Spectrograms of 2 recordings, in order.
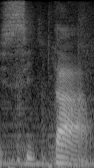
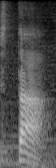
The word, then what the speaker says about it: sitar: On dit flûte, on dit sitar. Si tu dis star, si on est en jeu biblique là, j'invalide tout ce que tu viens de dire.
